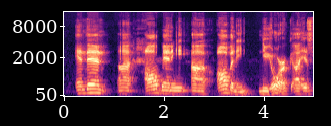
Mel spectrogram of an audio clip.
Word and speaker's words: Albany: looks like looks like cairo right and then all benny albany new york is pronounced in georgia albany georgia so i i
